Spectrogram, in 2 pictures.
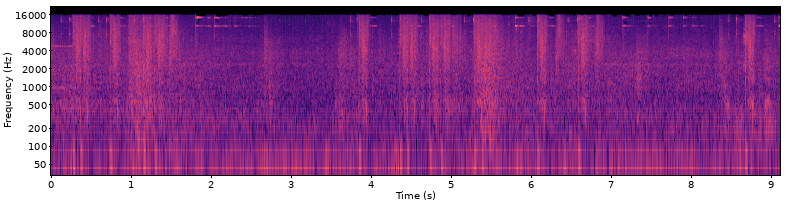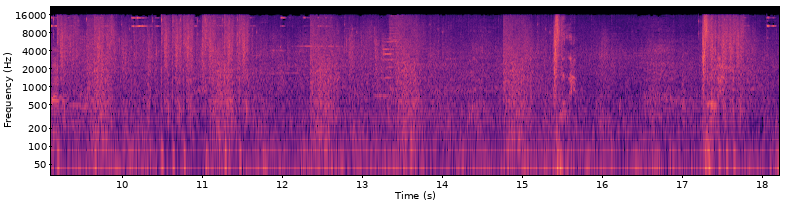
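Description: Monsters snarl and growl nearby.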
